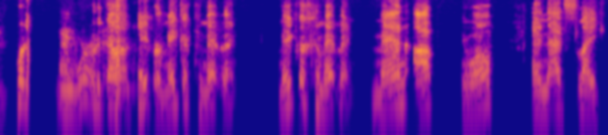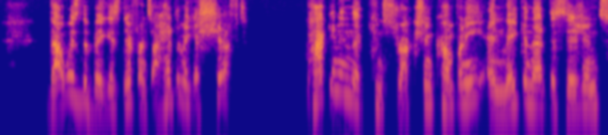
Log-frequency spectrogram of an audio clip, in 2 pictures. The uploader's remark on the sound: In this Zoom Recording.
